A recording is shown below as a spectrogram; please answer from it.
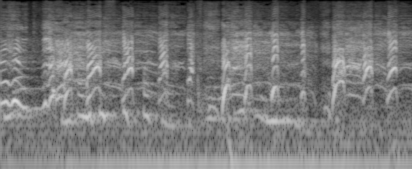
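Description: Several women laughing and giggling in quick, overlapping bursts while music plays underneath.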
